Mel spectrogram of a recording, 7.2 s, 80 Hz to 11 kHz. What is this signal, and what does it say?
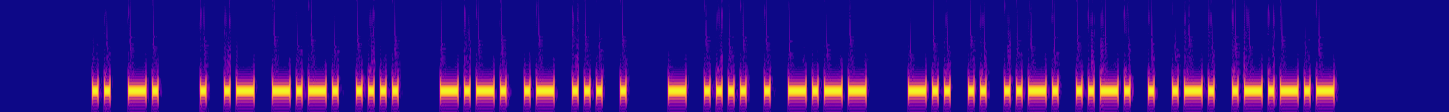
Morse code, heard as a keyed tone, about 37 wpm, 700 Hz. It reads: IN EACH CASE THEY DIFFER.
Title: Sentences from Top 1000 Words - Review Part 1 - 40wpm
